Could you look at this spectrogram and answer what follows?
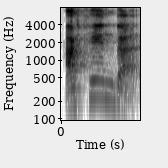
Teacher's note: Agenda, la sílaba tónica es gen.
